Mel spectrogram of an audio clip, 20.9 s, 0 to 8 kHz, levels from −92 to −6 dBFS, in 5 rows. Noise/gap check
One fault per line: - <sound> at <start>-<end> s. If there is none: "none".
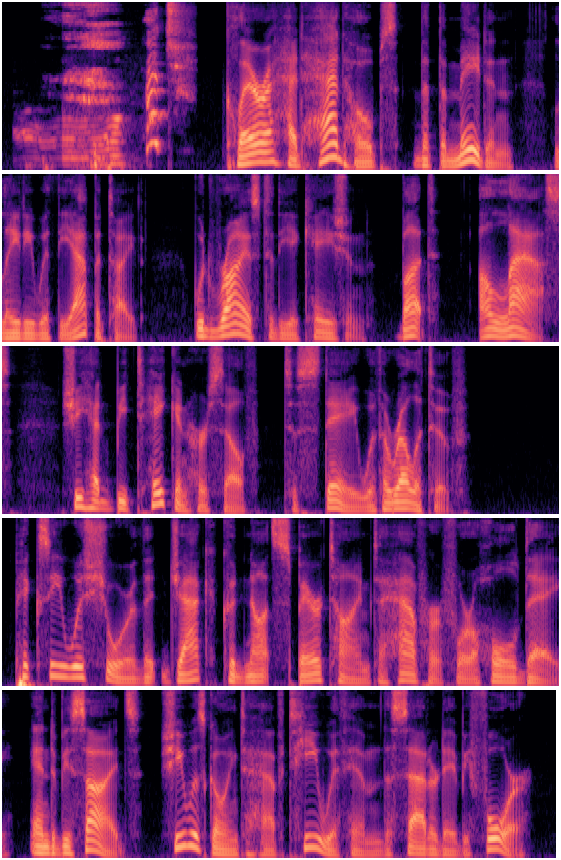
- sneeze at 0.1-1.5 s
